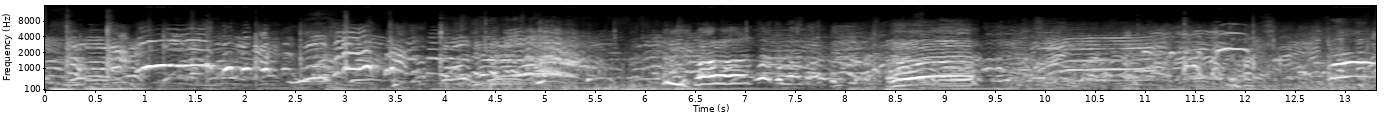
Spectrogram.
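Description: A group of men shout and cheer outdoors.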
